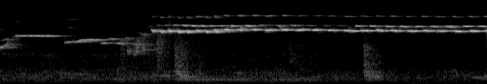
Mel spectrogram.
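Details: Canary singing songs copied from other birds, starting with stepped whistled notes and then settling into a long, steady, high rolling trill held for over three seconds.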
